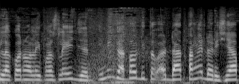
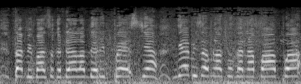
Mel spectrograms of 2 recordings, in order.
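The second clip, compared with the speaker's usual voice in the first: esports caster; 3 semitones higher, 4 dB louder than usual. Real, not acted. Live play-by-play of final fight.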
